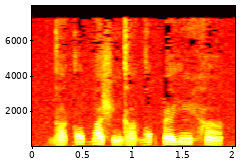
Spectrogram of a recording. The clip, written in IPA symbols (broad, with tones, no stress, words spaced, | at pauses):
ɡa˨kɔ˨˦ba˦˨ʃĩ˨ ɡa˨ ɡɔ˨˦k͡pɛ˧ jĩ˦hã˦˨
